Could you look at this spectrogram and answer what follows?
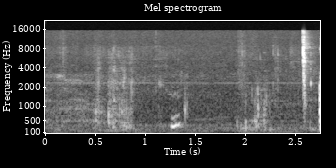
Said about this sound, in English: Just having a sip of a cappuccino. I recently got a cappuccino machine and really loving it.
